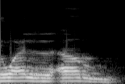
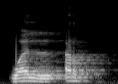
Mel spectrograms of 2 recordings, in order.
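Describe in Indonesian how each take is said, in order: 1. Bunyi r ditahan dengan suara yang mengalir. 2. Bunyi r dihentikan secara mendadak. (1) "arm ya" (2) "Nggak boleh ... tidak ada uh, aliran dari huruf ro-nya"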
